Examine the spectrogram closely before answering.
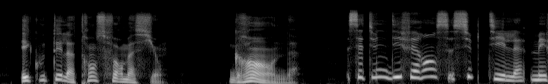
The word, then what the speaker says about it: grand: Au masculin, la lettre D est à la fin. Elle n'est suivie de rien, donc elle dort. Écoutez. Grand.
